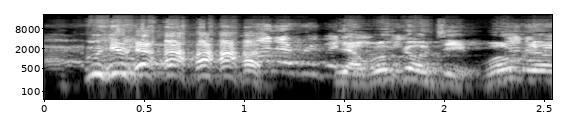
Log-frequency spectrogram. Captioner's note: laughing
